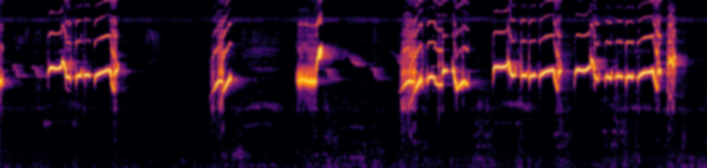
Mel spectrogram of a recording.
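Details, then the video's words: Repeated powerful whistled phrases from an Oriental magpie-robin, meant as a lure to excite other birds, arrive in bursts of two to four choppy notes with steep upward flourishes across ten seconds, with near silence between. "PANCINGAN TERCEPAT MENAIKAN EMOSI KACER GACOR DENGAN CEPAT"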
